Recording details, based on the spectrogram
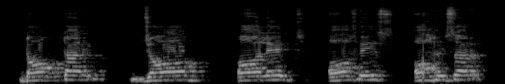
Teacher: यह हिंदी में आ और ओ के बीच की ध्वनि है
